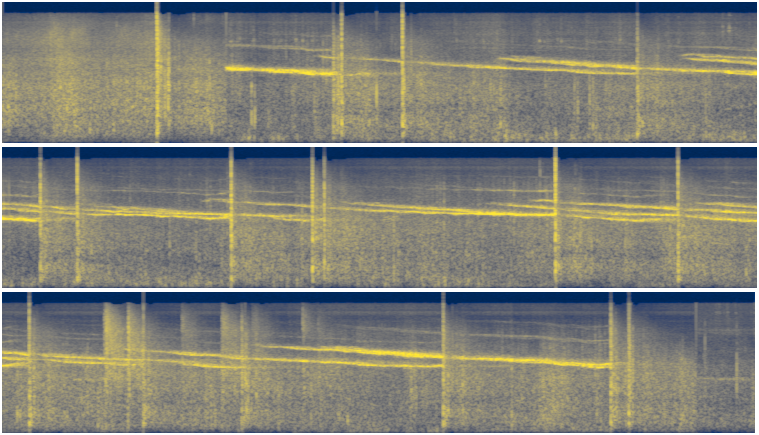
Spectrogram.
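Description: Fireworks going off on all sides: sharp firecracker bangs roughly once a second, and many overlapping high whistles that each fall in pitch over a second or two, over a steady background din.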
